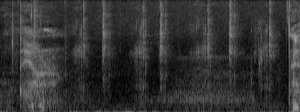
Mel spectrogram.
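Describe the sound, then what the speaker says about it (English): Scissors snipping during a whispered ASMR unboxing, a few quiet sharp cuts and crunchy clicks close to the mic, faint and intimate with soft background noise. "those scissors don't have too good of a sound"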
